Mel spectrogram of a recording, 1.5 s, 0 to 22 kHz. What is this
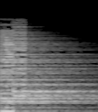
click sfx4a
This is a pack of effects for user-interaction such as selection or clicks. It has a sci-fi/electronic theme.
select, effects, fx, click, icon, interaction, feedback, response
